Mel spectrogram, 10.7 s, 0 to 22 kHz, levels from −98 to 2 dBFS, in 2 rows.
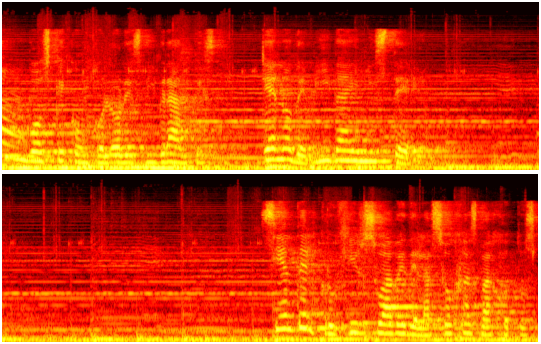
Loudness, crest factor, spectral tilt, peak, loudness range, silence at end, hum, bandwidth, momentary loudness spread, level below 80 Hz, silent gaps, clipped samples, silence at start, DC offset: -20 LUFS; 16 dB; -5 dB/octave; -2 dBFS; 10 LU; 0 s; none; 12 kHz; 13 LU; -24 dBFS; none; under 0.1%; 0 s; under 0.1%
